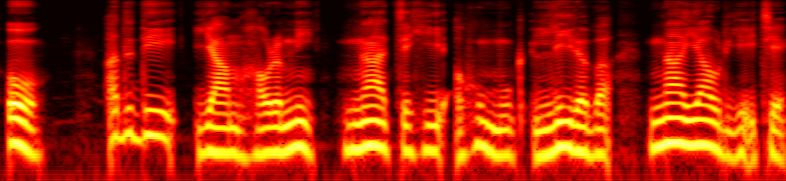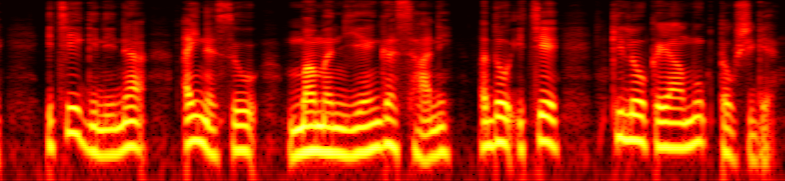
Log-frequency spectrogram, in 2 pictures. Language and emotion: Manipuri, neutral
